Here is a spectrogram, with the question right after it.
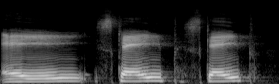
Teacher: Mais I court, qu'on n'entend pas beaucoup puisque l'accent tonique est sur la syllabe d'après. Donc, comme la syllabe d'après est porteuse d'accent tonique, elle va un peu masquer les autres sons du verbe.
